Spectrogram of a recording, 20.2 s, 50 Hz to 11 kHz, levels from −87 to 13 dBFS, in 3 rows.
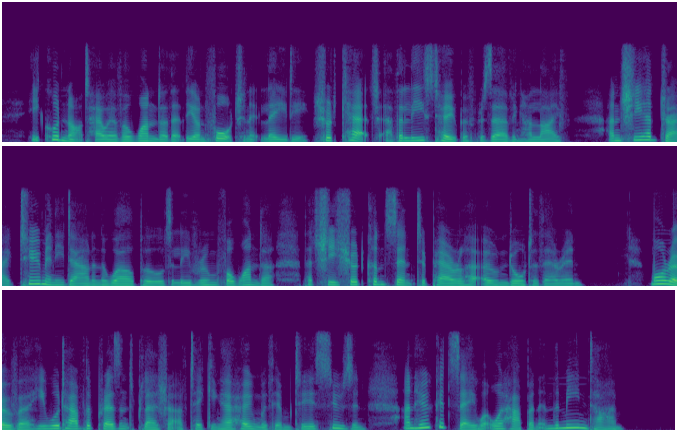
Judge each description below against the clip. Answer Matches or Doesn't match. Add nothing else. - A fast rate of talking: Matches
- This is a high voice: Doesn't match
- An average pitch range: Matches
